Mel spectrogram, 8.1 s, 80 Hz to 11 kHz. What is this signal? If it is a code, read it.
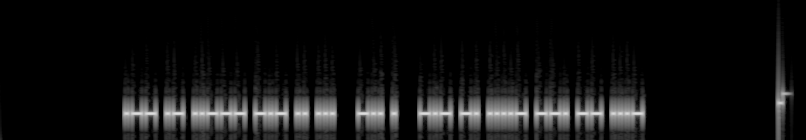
Morse code, heard as a keyed tone, about 34 wpm, 700 Hz. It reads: WA2KIS DE KN4GMV
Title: USA Callsign DE Callsign 35wpm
